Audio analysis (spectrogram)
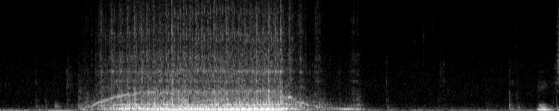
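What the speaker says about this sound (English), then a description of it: "Don't sew over the pins. That'll break needles and hurt your machine." A sewing machine stitches the neck edge of a jacket in one continuous run of about two seconds, starting and stopping smoothly, while faint pigeon coos sound in the background.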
